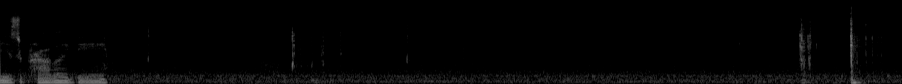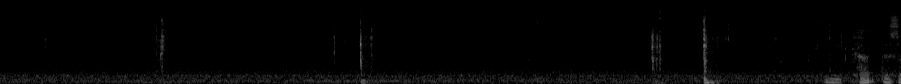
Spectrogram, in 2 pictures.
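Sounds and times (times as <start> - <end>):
faint room hiss: 0.0 - 18.0
computer keyboard keystrokes: 8.0 - 8.9, 12.3 - 12.8, 15.5 - 16.4.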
